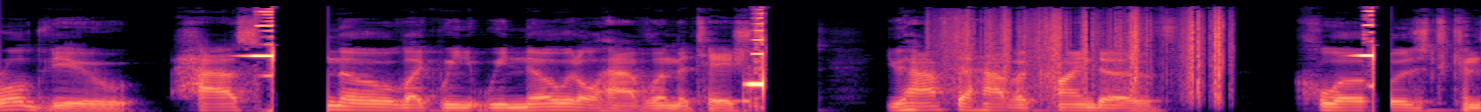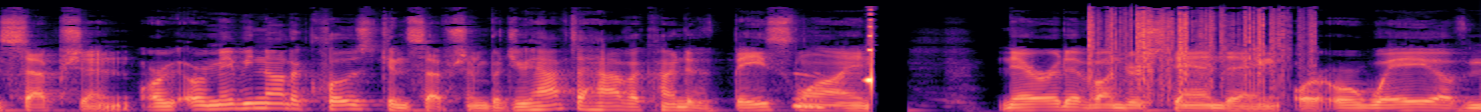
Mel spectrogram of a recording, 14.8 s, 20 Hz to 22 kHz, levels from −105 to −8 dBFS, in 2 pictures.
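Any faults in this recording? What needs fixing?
An unstable filter fires four times: at 1.15 to 1.64 s (ending just before "though like we we"), 3.72 to 4.09 s (just after "we know it'll have"), 6.72 to 6.96 s (before "conception or or maybe") and 11.72 to 11.95 s. Each time a tone, near 3 kHz in the first and third and near 1 kHz in the others, swells over 46 to 218 ms. It clips, then drops to 93 to 279 ms of silence as the runaway recursive filter overflows and resets. Unlike feedback howl, each tone ends abruptly in dead silence instead of ringing down. Clamp or validate the filter coefficients so the poles stay inside the unit circle.

Cable scratch noise runs from 4.63 to 6.17 s and from 12.85 to 13.99 s. Dense, uneven rustling sits about 5 dB below the speech, likely from a worn cable or connector whose contact resistance fluctuates as it moves. Unlike steady hiss or hum, it comes in irregular bursts with gaps. 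Replace or reseat the suspect cable and connectors, and keep them still while recording.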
